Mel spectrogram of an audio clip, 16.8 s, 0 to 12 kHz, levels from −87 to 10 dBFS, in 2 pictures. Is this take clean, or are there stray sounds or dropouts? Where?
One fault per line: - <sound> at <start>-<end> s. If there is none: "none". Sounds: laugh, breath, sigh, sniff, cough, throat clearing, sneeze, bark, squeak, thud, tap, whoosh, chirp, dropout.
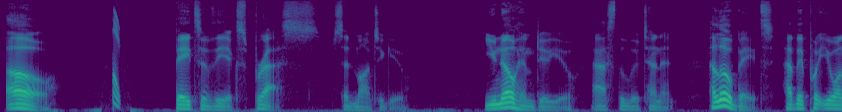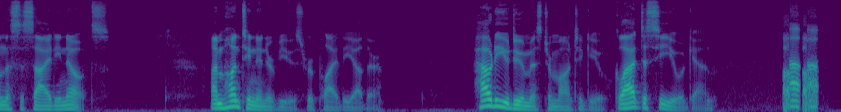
- chirp at 1.1-1.2 s
- laugh at 16.2-16.6 s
